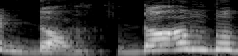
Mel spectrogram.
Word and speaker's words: dumb: करि पारबे आको कोन पडिबे डम डम पडिबे नी कौन पढ़े डम बी एटी साइलेंट रहिबो सो स्टूपिड फुलिश नहले डम he is a dumb man, he is a foolish man.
